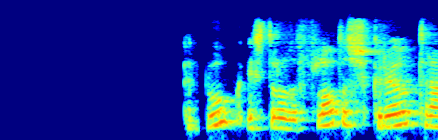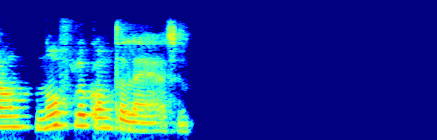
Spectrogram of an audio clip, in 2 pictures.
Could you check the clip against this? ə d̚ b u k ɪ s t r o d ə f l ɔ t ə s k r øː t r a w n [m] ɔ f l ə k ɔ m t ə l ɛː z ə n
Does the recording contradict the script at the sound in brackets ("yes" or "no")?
yes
